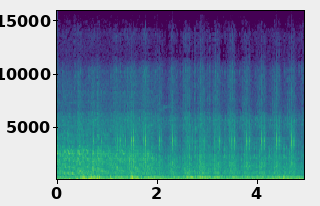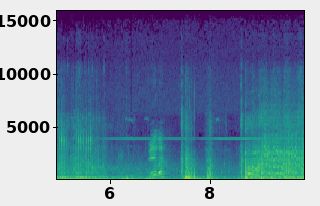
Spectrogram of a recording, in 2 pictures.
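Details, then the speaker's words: Diesel bus, cold morning, no Easy Start: long steady cranking about three turns a second without catching; air entering at the leaking, dripping fuel return, so the pump needs priming and air bleeding out. "And I could see actively dripping when the engine was running. So, that's where air is getting in."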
